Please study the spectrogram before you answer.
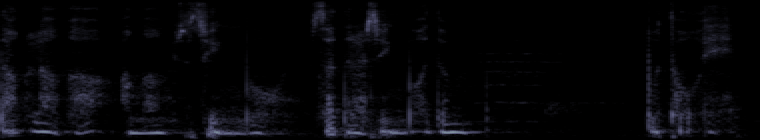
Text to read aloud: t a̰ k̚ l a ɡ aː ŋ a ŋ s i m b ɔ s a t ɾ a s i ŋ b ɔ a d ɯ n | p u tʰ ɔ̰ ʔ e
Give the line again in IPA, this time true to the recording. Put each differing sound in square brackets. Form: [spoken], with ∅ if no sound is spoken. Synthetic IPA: t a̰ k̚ l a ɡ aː ŋ a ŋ s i [ŋ] b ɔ s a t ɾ a s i ŋ b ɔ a d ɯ [m] | p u tʰ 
